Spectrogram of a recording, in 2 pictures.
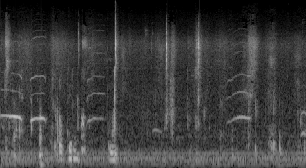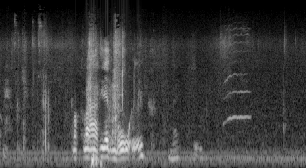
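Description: A baby monkey squeaks with short, high, whining cries.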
